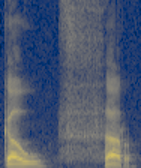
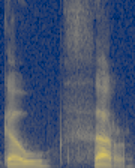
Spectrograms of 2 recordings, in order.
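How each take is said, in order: No difference in how they are said.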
